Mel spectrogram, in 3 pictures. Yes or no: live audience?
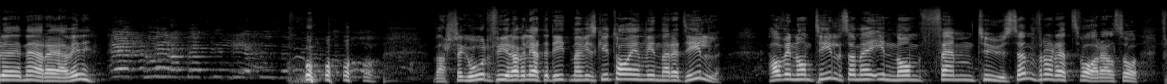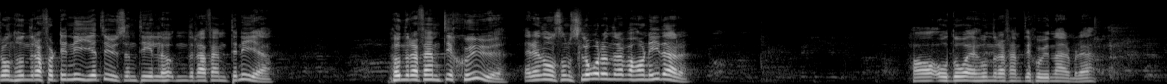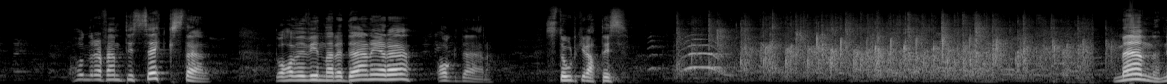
yes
